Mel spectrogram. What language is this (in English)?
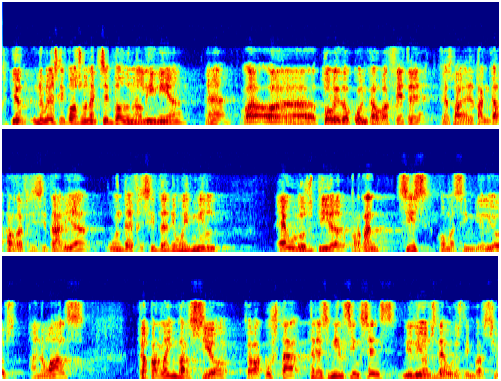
Catalan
